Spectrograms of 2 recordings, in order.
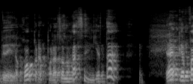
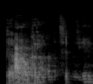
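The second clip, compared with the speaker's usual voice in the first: imitating his friend; 10 dB quieter, much faster than usual. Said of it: "¿Así me la saliste cuando lo dijiste?".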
